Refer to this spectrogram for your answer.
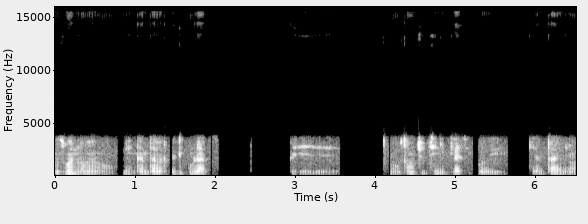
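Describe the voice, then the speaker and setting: Long, frequent pauses break up the man's speech, which otherwise moves at a moderate pace. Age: 20s. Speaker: communication student and magazine writer. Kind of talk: self-introduction monologue. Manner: halting, many fillers.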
